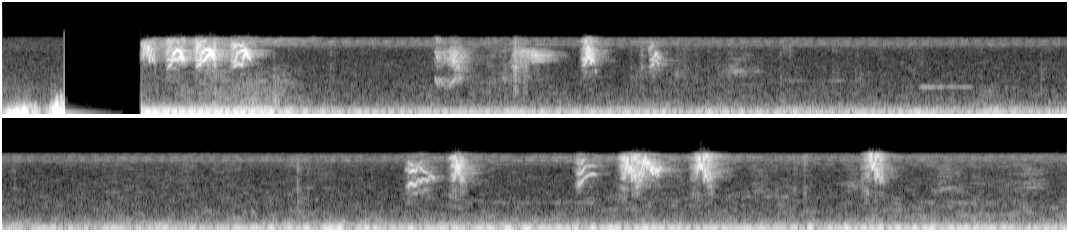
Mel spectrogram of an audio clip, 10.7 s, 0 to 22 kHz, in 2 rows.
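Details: Sparrows dust-bathing in a garden flower bed on a hot summer day, 5 August: scattered short high chirps in loose bursts, some quick doubled notes, over a low background hum.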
